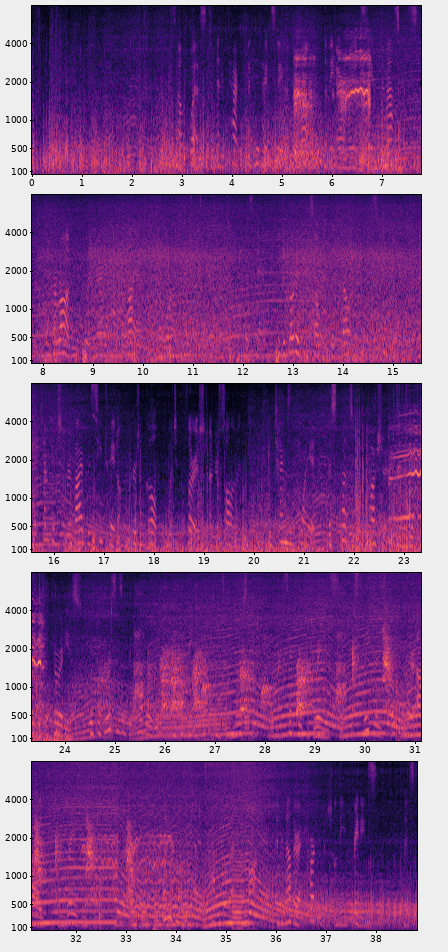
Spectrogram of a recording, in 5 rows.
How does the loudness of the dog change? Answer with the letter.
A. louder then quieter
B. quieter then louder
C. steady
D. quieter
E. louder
C.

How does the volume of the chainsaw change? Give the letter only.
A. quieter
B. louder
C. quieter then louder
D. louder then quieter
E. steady
B.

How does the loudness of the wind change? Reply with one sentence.
The volume of the wind stays about the same.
